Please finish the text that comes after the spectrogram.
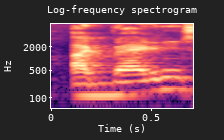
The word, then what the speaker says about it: Uitbreiden: So yeah um Adiden so at Brighten okay that's how you pronounce it so it's basically expand in uh Dutch so I'm uh in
